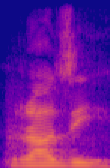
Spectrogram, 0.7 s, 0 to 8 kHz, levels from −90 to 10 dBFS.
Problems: none marked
